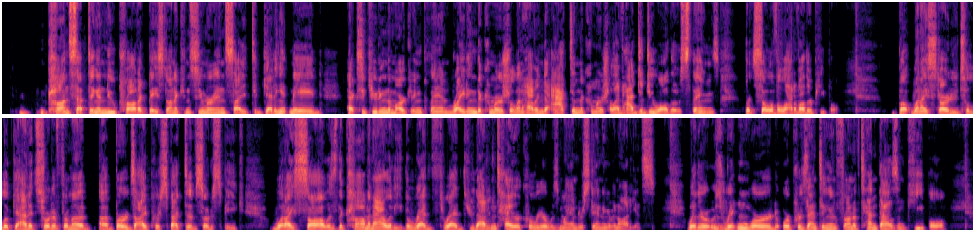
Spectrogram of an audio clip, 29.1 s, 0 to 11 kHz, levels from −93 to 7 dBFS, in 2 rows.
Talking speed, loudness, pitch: 190 wpm, -16 LUFS, 110 Hz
